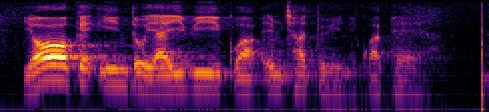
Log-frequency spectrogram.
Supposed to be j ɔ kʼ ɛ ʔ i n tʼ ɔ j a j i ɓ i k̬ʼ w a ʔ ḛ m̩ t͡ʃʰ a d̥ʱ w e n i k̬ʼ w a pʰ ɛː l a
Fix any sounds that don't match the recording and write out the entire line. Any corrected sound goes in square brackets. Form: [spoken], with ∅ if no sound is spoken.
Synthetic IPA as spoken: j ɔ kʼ ɛ ʔ i n tʼ ɔ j a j i ɓ i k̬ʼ w a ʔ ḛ m̩ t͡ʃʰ a d̥ʱ w e n i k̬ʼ w a pʰ ɛː l a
